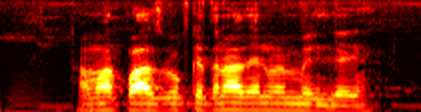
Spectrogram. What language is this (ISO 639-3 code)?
bho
